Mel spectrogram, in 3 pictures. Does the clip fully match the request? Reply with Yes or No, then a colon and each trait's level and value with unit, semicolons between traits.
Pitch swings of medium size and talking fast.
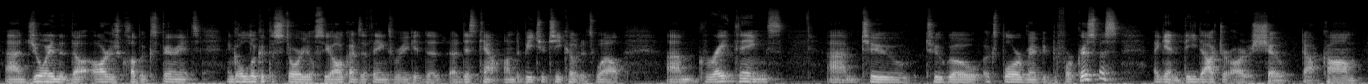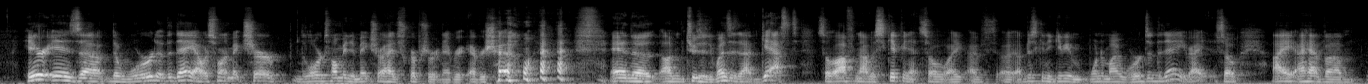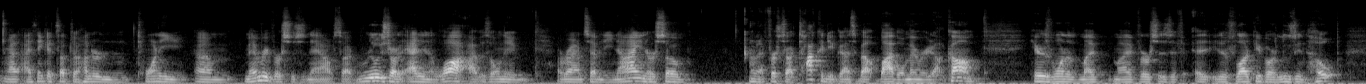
No: narrow, 2.2 semitones; fast, 235 wpm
